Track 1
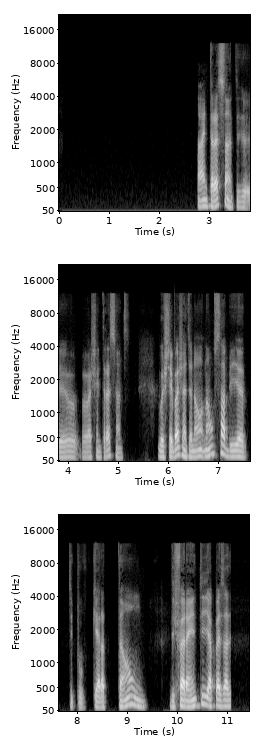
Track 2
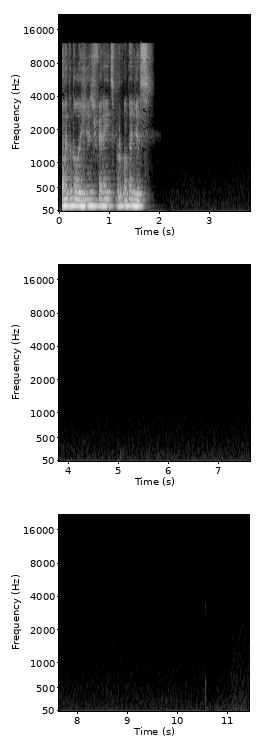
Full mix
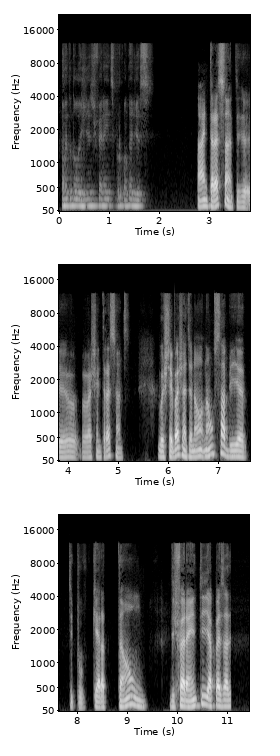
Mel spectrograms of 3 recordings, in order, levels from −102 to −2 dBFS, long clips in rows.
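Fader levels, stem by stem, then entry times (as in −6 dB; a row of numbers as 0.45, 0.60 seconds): +0.5, −15.5 decibels; 0.00, 0.00 seconds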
